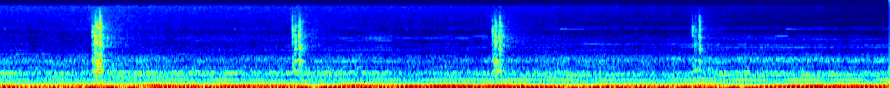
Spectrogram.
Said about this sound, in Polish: Nastaje głucha cisza, w której słychać tylko rytmiczne dźwięki wskazówki zegara.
